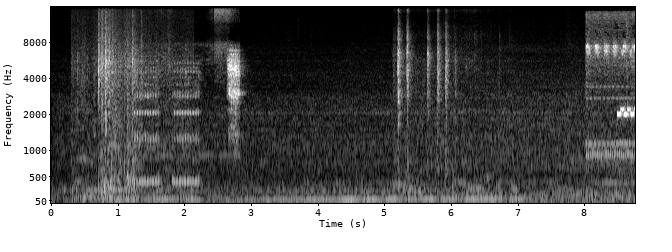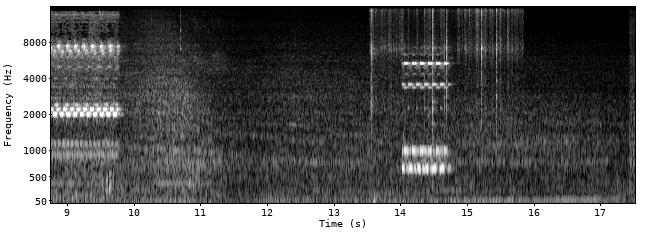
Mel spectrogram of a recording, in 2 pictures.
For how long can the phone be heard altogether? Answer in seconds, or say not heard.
4 s.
